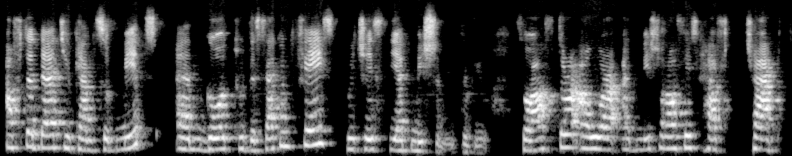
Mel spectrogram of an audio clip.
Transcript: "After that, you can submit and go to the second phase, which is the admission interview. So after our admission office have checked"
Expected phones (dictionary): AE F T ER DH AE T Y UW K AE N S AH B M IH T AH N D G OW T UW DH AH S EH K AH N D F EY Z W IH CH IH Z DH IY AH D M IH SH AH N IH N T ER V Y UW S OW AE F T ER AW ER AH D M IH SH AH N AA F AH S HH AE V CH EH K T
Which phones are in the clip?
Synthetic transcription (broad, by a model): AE F T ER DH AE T Y UW K AE N S AH B M IH T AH N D G OW T UW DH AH S EH K AH N D F EY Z W IH CH IH Z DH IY AH D M IH SH AH N IH N T ER V Y UW S OW AE F T ER AW ER AH D M IH SH AH N AA F AH S HH AE V CH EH K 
